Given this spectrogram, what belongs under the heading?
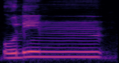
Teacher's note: بیچ میں سے الف اور لام ان دونوں کو آپ نے گرا دینا ہے۔ اولن، نون کو پھر آگے عین سے ملائیں گے۔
